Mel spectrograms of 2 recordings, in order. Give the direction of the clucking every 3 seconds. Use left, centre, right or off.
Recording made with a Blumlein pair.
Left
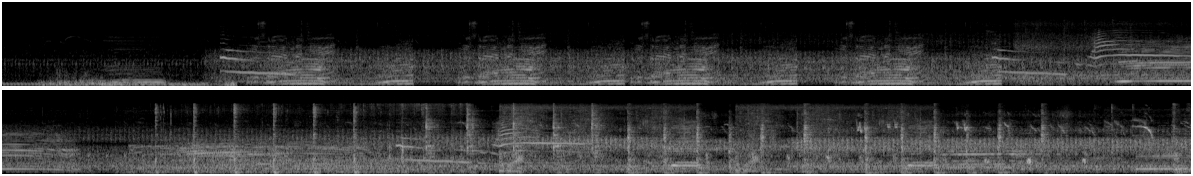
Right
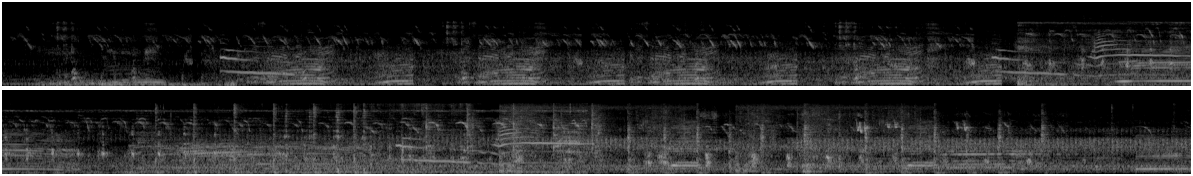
right, right, right, right, right, right, centre, left.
